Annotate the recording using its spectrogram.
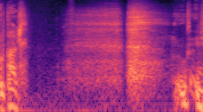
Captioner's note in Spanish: suspiro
